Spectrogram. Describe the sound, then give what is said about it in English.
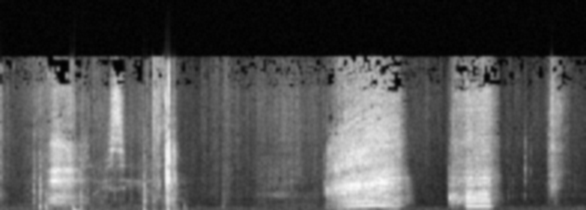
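Someone blows their nose into a tissue with two forceful, breathy honks, a longer one and then a shorter one, after some crinkly rustling and a few soft taps. “You guys are gonna hear me blow my nose.”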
